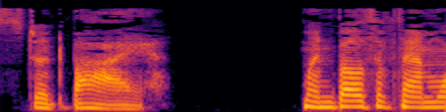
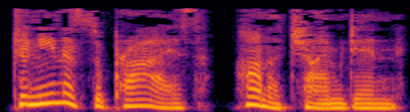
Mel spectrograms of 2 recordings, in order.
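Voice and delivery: ordinary delivery

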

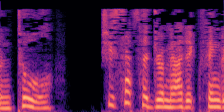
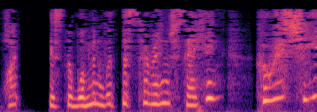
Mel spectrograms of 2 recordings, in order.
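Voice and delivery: ordinary delivery

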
